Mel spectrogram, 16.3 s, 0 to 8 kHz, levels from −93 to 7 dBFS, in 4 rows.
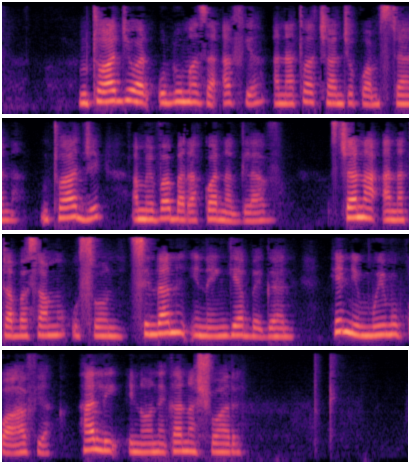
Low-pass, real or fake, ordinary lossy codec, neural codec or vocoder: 7.2 kHz; fake; MP3, 32 kbps; codec, 16 kHz, 0.7 kbps, FocalCodec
